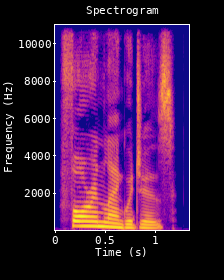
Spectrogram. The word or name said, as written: foreign Languages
